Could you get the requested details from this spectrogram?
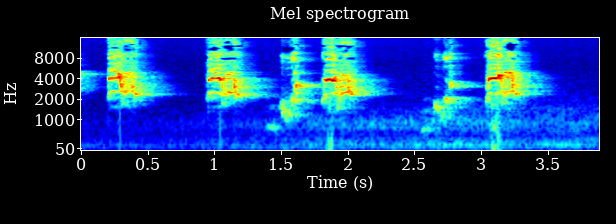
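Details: Wild Australian magpie from Australia uttering harsh, scratchy notes mixed with short lower yelping tones, about six bursts spread over four seconds with irregular spacing.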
